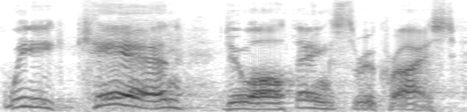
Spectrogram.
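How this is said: The word "can" is stressed. "the second word the second time"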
